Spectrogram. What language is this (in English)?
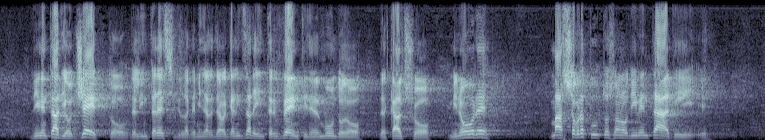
Italian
